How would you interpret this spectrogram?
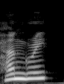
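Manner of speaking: "hungry" with a clearly breathed H; careful demo of H in "hungry"; sounded H. Shown as a demonstration. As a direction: puff out the first sound of "hungry". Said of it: "ça va faire toute la différence".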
